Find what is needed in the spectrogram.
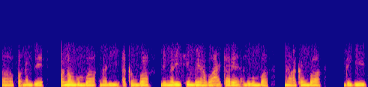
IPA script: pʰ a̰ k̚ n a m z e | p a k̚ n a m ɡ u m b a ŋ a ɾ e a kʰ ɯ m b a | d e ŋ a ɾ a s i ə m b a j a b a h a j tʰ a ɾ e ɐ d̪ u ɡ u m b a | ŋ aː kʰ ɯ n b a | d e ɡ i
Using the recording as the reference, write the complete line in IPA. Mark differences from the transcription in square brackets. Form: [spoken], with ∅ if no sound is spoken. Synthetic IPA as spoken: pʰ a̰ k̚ n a m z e | p a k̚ n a m ɡ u m b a ŋ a ɾ [i] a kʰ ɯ [ŋ] b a | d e ŋ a ɾ [i] s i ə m b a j a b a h a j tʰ a ɾ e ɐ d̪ u ɡ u m b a | ŋ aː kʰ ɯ [ŋ] b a | d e ɡ i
